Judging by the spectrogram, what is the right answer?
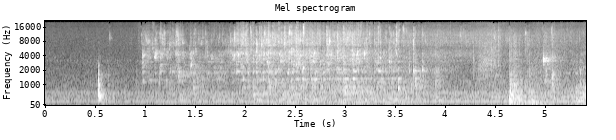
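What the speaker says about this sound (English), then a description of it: "We'll put a bit more water in." Water pours and splashes into a tractor fuel tank being cleaned, a rushing gurgling stream that swells after a brief drip and clunk, then tapers with a few splashes near the end.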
